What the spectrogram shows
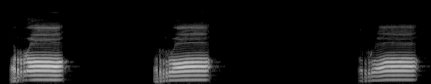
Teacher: জিহ্বার আগার পিঠ তারপর আবার উপরে তালুর সাথে লাগিয়ে আমরা এই অক্ষরটা উচ্চারণ করব।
